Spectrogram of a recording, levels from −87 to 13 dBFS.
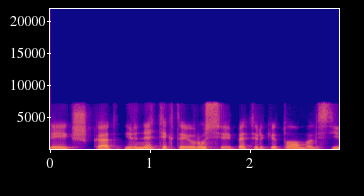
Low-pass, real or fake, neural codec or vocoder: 7.2 kHz; fake; codec, 16 kHz, about 1 kbps, DyCAST, with the encoder's durations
